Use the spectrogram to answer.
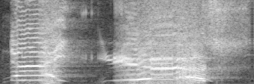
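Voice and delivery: sudden loud yell of Die; battle yell. Real, not acted. Gamer yelling at an enemy, loud yell.

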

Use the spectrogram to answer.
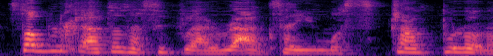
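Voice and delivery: usual speaking voice

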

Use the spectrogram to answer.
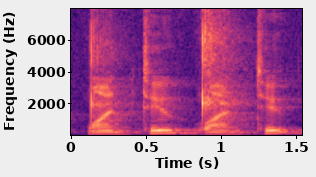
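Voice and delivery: steady two-beat count, One, two, one, two; teacher counting a duple beat. Shown as a demonstration. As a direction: count the pulse in twos, evenly. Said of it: "Duple meaning two".

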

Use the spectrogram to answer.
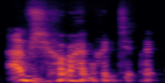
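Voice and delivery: a soft, airless laugh through the words; laughing under breath. Real, not acted. Streamer to viewers, owning she'd book cheap, laughing softly. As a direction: giggle it out quietly, half to yourself. Repeats own line, then laughs.

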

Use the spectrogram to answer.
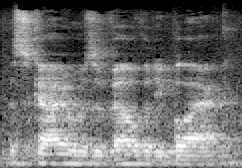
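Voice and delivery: ordinary talk

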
